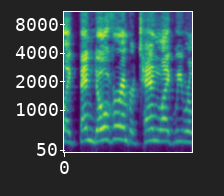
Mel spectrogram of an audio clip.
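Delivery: ordinary talk, nothing marked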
